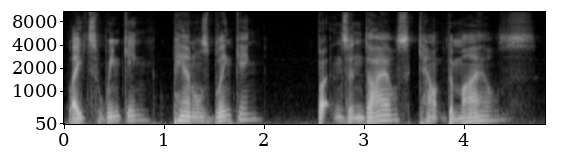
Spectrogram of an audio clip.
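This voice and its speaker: A man reading a children's story aloud as host, with an expressive, deliberate storyteller delivery. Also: mid-range voice, clear, resonant tone, no room sound. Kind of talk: expressive children's picture book read-aloud with informal asides.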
